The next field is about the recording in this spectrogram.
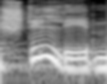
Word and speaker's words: Stillleben: Also bei Stillleben liegt die Betonung mehr auf Still als auf Leben.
